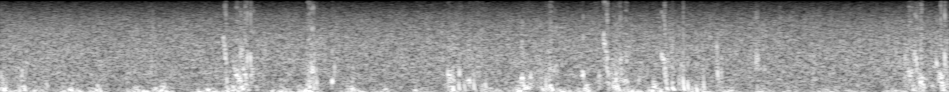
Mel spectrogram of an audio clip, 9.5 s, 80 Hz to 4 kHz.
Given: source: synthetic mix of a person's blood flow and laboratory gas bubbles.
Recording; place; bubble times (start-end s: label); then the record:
Doppler ultrasound of blood flow; precordium
0.00-0.38 s: bubbles
0.45-0.50 s: bubbles
2.21-2.71 s: bubbles
3.05-3.21 s: bubbles
3.28-3.38 s: bubbles
3.48-3.57 s: bubbles
4.42-4.90 s: bubbles
5.18-5.60 s: bubbles
5.79-5.88 s: bubbles
5.93-6.42 s: bubbles
6.50-7.08 s: bubbles
7.12-7.25 s: bubbles
7.53-7.71 s: bubbles
9.01-9.49 s: bubbles
From the record:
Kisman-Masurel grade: 233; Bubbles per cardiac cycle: several, 3 to 8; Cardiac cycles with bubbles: 50 to 99%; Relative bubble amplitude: loud (0.450 to 0.775); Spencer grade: 3 (all of the cardiac periods contain showers or single bubble signals, but not dominating or overriding the cardiac motion signals); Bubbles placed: anywhere in the cardiac cycle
